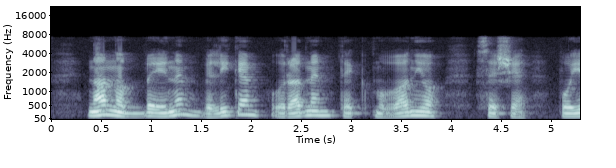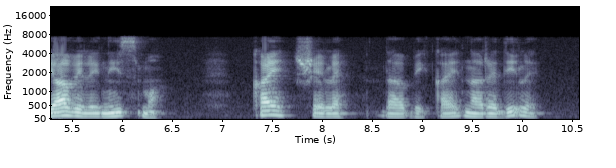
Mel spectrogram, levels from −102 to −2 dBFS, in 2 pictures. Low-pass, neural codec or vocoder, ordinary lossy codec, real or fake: 7.2 kHz; none; none; real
